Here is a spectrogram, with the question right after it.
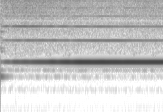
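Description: A single high A sustained on a flute, a steady, pure, bright tone held alone for under two seconds with little breath noise, swelling slightly louder as it continues.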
